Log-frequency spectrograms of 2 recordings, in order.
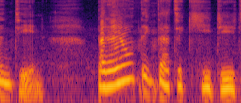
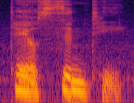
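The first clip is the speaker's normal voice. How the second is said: teosinte with stress on sin; 2 semitones lower than usual. Reading a word from a guide with capitalized syllables: stress on syllable 'sin' in teosinte. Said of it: "I need to put more emphasis on this sin part".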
